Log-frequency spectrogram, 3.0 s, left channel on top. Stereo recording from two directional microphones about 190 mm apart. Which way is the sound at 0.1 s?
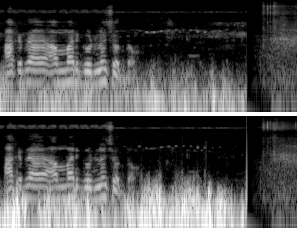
10° right (ahead or behind).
